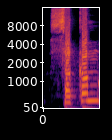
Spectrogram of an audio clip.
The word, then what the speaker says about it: succumb: सकम कहा जाता है। ये बी साइलेंट ही है। सकम लोग नहीं कहते।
